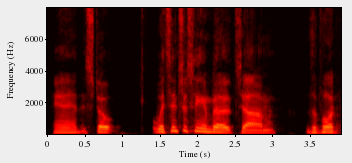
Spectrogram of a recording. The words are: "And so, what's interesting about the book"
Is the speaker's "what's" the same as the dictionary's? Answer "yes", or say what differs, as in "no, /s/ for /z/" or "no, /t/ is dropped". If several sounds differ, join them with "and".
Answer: yes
